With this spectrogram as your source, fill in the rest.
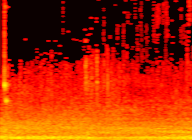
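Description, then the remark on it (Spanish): A steady, low wash of road traffic from cars around a building on a private estate, a continuous hum with no distinct passing vehicles, holding at an even, fairly quiet level throughout with no voices. “Y cómo el ruido ambiental, los coches, toda la civilización crece en torno, en torno a la construcción.”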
